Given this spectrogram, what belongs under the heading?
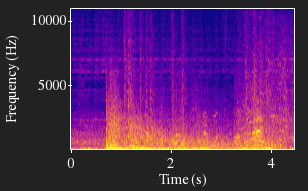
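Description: A grenade goes off in a Max Payne 3 gunfight, a sudden loud boom that erupts after a quieter moment and leaves a sustained rumbling roar with crackling debris, while voices talk underneath.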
